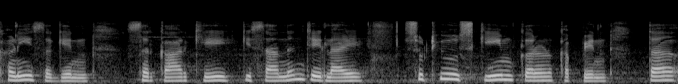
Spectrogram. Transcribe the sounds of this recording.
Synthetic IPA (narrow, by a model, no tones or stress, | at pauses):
kʰɐɽ̃isɐɡʱɪnɪ̆ | sɐɾkaːɾkʰeːkɪsaːnənɪ̆d͡ʑeːlaːɪsʊʈʰijuɪskiːmkɐɾəɽ̃kʰɐpɪnɪ̆ | t̪ɐ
